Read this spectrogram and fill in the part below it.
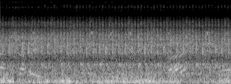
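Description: A tractor engine runs steadily in a Punjab village, a constant loud rumbling drone with no break, with voices faintly mixed in underneath.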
